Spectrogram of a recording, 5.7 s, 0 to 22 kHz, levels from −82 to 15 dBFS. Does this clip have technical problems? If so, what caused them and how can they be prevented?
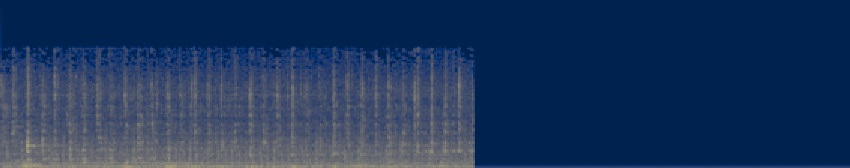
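Yes. At 3.15 s there is an audio dropout to a faint residue: the sound cuts off abruptly and never returns, leaving only mains hum roughly 40 dB below the earlier level until the end. The likely cause is a signal connection lost upstream while the recording input stayed live and picked up hum. On a waveform the trace collapses to a thin band at 3.15 s, and a spectrogram shows broadband energy vanishing, leaving steady low-frequency hum lines. Secure cables and connectors, and monitor the input during recording so a lost feed is caught at once.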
